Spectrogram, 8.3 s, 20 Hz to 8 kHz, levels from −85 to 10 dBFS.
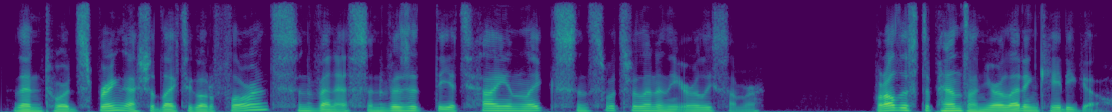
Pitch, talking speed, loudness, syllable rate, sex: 130 Hz, 230 wpm, -20 LUFS, 6.5 syllables/s, male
